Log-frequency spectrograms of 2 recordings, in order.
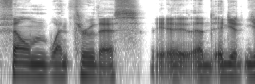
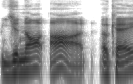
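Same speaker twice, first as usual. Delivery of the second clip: snooty, condescending lecturing tone, pitched up; 4 semitones higher than usual. Acting out a Family Guy cutaway: imitating a condescending critic. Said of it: "someone standing next to him going".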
